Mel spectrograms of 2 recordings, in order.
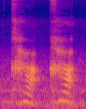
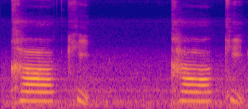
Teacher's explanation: Untuk fonem K itu e si lidahnya ini ke langit-langit lunak lalu melepaskannya K ka K ka. Jadi lidahnya ini tuh e menutup belakang lidah gitu loh.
